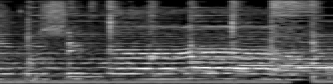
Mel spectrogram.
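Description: Devotional Krishna hymn music: a long sung note held over a steady drone.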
